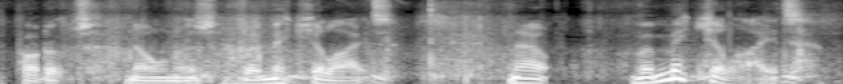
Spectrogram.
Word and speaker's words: vermiculite: known as vermiculite now vermiculite sounds like the word vermicelli which comes from the Latin for worms and when I open this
